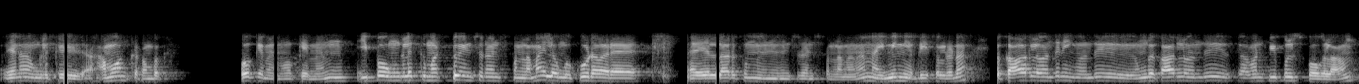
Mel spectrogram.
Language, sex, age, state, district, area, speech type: Tamil, male, 30-45, Tamil Nadu, Viluppuram, rural, conversation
